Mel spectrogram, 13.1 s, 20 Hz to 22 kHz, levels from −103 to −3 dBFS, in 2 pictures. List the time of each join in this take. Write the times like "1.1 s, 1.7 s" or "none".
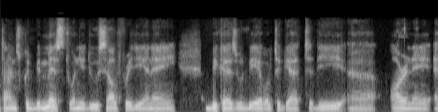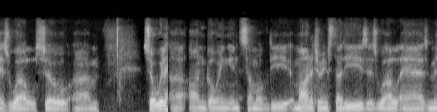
9.1 s, 10.2 s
